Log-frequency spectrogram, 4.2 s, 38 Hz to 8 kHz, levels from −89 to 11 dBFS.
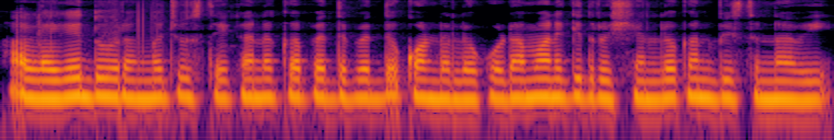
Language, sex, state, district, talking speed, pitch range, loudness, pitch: Telugu, female, Andhra Pradesh, Guntur, 185 wpm, 190-195 Hz, -16 LUFS, 190 Hz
